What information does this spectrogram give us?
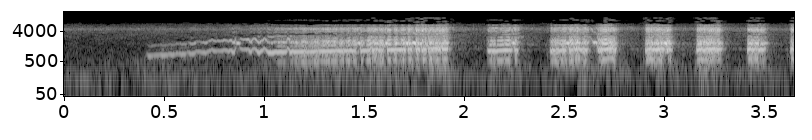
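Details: Hen calling a rooster as a lure: a rising drawn-out squawk that swells into a long harsh note, followed by a run of quick, clipped clucking notes.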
